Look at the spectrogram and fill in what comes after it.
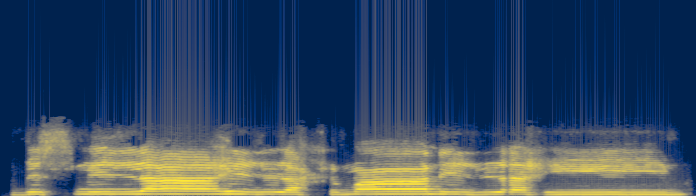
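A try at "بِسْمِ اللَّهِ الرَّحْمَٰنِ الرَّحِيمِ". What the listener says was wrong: হ্যাঁ, একটু বেশি বেশি লম্বা হচ্ছে, বেশি। এই যে বিসমিল্লাহ, এই লামে খাড়া জবর, কয় আলিফ টান? রহিম, কয় আলিফ? রহিম, কয় আলিফ টান এখানে?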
